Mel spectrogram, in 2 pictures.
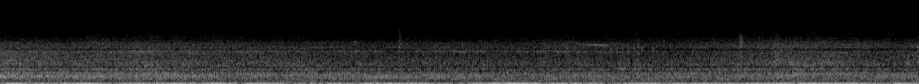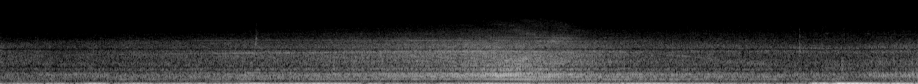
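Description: Bicycle tyres hum along a smooth road.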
